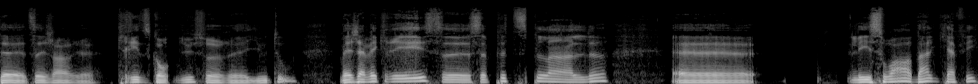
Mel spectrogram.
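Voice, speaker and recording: Speaking very slowly with long, frequent pauses, a man with a Quebec accent has a fairly low pitch and a dark, mellow tone, recorded with a dry, close sound with no echo and a very clean, silent background. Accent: Québécois French. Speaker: podcast co-host. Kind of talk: casual chat. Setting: studio.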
